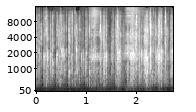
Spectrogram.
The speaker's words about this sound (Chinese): 掌声响起。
